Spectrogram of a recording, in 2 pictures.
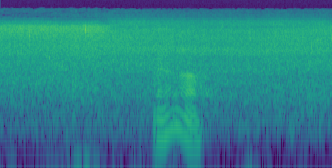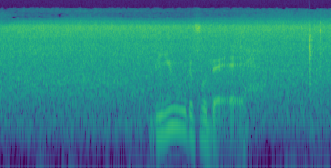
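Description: Creek water rushes steadily at the confluence of Porter Fork and Mill Creek in snowy Mill Creek Canyon, Utah. The flow is a constant broad hiss, and someone speaks briefly twice over it.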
